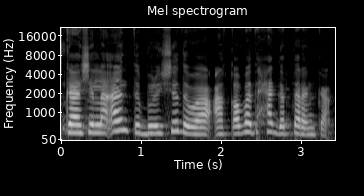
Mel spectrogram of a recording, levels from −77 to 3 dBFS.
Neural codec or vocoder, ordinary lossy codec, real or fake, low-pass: none; none; real; none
